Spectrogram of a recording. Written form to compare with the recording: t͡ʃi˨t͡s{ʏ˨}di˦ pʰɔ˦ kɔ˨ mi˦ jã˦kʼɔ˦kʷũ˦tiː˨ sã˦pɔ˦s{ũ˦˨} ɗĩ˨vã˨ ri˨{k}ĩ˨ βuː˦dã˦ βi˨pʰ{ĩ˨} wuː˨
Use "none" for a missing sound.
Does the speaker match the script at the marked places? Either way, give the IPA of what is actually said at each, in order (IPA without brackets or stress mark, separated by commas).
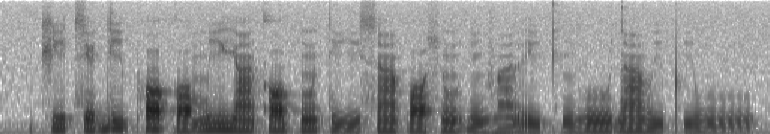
ɪ˨, ũ˦˨, kʰ, i˨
